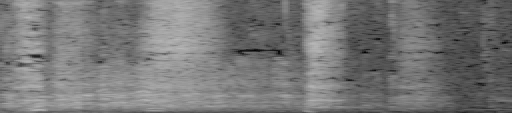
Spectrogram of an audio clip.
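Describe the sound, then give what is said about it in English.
A puppy makes a few small yips and whimpery snuffles, short and scattered over a low background rustle, with no one speaking. “Down, pup, down.”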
